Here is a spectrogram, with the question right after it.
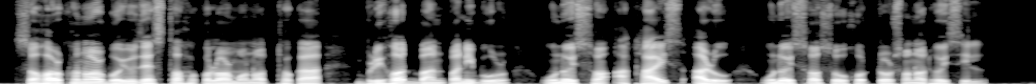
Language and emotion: Assamese, neutral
